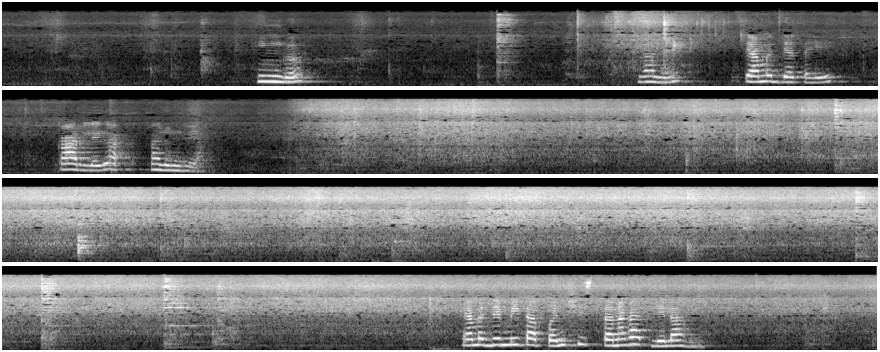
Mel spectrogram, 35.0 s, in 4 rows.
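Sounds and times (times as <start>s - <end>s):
vegetables sizzling in hot oil: 0.0s - 35.0s
metal spatula scraping a pan: 18.2s - 25.2s, 25.9s - 27.1s, 27.9s - 28.8s, 34.3s - 35.0s.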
